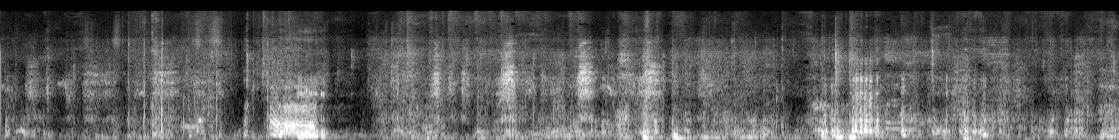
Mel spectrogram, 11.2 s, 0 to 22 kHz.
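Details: Staffordshire Bull Terrier puppies from a 54th litter, just six weeks old, recorded 11 December 2023. A short, low rough growl rises near the third second, followed by scuffling, thumps and softer yips during play.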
